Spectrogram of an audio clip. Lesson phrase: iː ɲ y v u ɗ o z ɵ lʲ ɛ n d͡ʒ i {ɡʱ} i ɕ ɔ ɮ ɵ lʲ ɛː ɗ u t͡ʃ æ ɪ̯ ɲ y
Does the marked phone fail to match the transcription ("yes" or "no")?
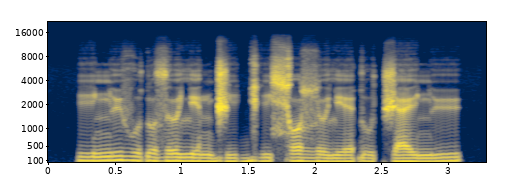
no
